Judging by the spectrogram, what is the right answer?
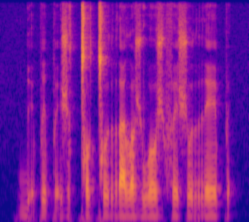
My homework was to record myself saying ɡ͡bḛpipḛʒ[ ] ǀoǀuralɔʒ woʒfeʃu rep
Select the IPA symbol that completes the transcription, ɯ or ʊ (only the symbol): ʊ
